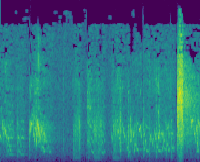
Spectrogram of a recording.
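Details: Pet budgerigars warbling: scratchy chattering phrases with a short pause, resuming in a busy mixed babble and ending in a loud harsh squawk.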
